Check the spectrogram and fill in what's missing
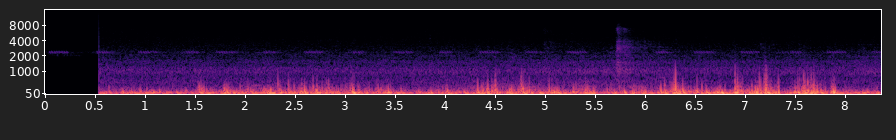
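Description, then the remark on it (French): A soft, low wind rumbles and gusts steadily throughout, with a faint, evenly pulsing cricket-like chirp in the background of a quiet night scene. “J'ai enregistré les sons de cette nuit parce que j'aime le silence et le vent léger.”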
